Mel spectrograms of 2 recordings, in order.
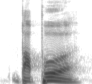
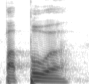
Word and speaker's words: Papua: Wait, say it again. – Papua. – Is that how you say it? – Yeah. – Papua.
